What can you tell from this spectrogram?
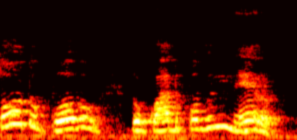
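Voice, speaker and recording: The speaker moves at a fairly slow pace with very wide pitch swings. Noticeable background noise sits behind the voice. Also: man. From Rio Grande do Sul, Brazil. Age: 60s. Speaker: former mayor. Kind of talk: interview answer.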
